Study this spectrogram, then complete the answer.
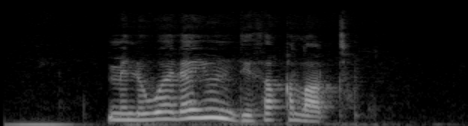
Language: Kabyle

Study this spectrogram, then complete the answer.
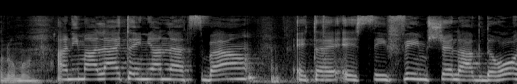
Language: Hebrew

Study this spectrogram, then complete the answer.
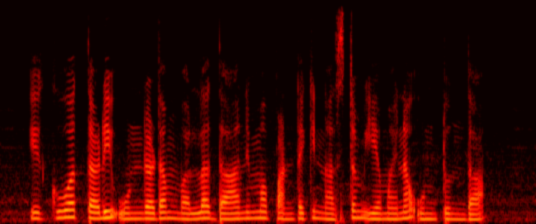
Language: Telugu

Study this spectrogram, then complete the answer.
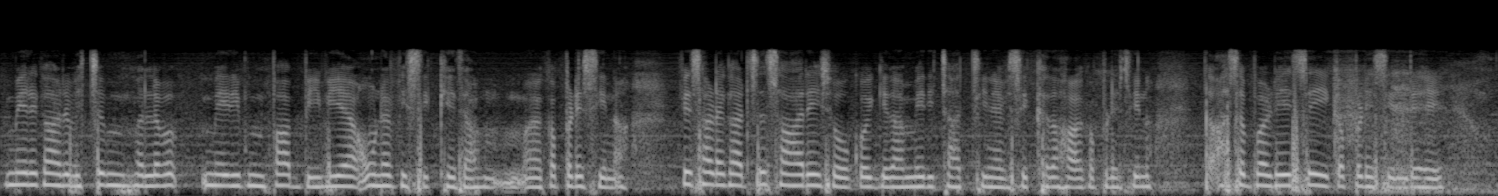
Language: Dogri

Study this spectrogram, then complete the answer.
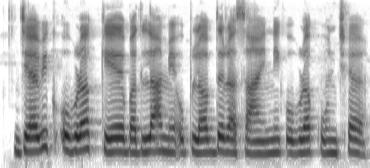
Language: Maithili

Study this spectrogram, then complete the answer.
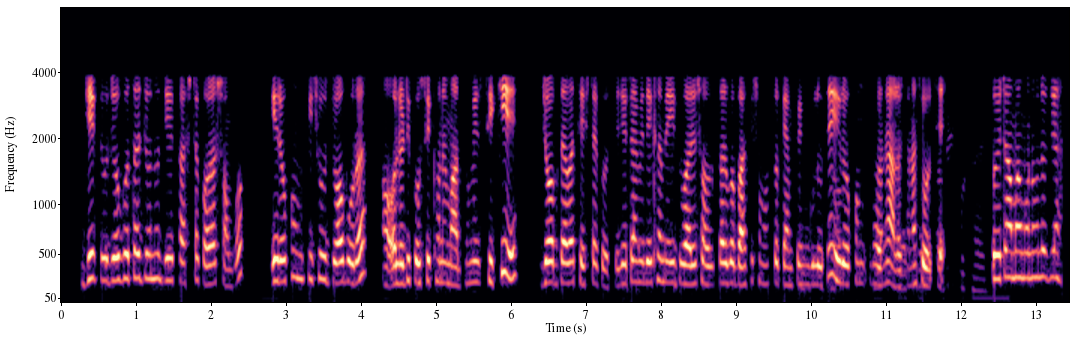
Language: Bangla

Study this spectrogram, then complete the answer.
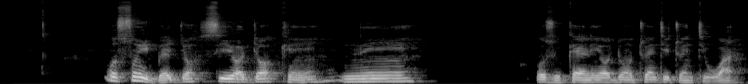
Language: Yoruba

